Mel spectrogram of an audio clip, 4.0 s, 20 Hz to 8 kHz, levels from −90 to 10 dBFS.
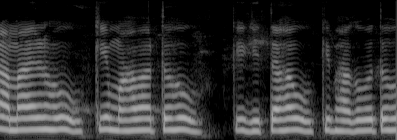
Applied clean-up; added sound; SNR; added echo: none; none; none; none.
